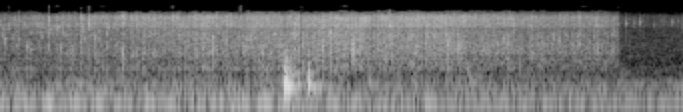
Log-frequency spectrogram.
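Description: Onions fry in a pan with a loud, dense, continuous sizzle, a brief stirring clatter partway through, before the sound cuts off sharply near the end.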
